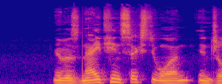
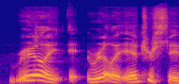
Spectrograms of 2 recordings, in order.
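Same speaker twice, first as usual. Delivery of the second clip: high, bright burst of enthusiasm; really keen about it; excited; 6 semitones higher, 3 dB louder than usual. Real, not acted. Excited reaction to translation.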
